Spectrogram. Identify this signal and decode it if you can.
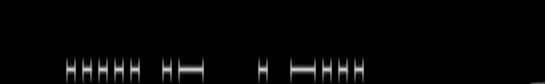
Morse code, heard as a keyed tone, about 15 wpm, 700 Hz. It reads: 5A EB
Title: Field Day Exchanges Encore - 15wpm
